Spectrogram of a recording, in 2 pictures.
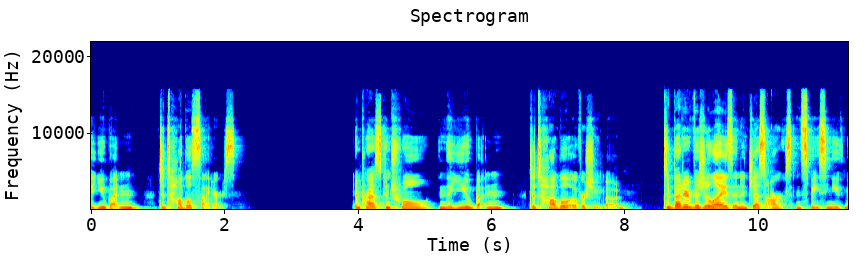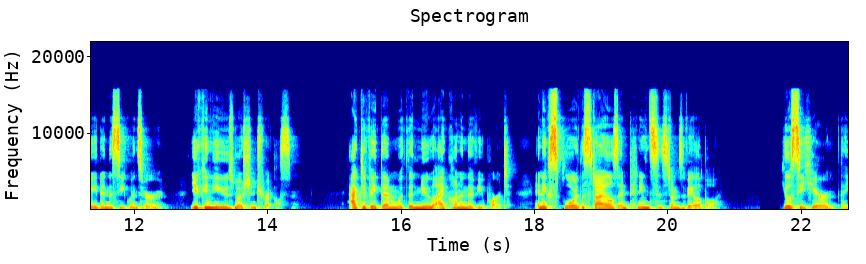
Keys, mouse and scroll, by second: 5.5 ctrl+u.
